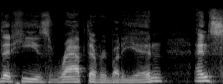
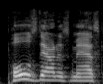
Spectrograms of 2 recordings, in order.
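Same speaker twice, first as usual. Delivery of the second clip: usual speaking voice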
